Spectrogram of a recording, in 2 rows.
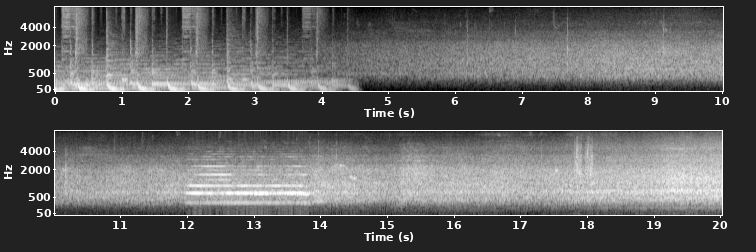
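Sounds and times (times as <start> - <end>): diesel locomotive engine and wheels: 5.8 - 20.0
train horn: 11.8 - 14.8.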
